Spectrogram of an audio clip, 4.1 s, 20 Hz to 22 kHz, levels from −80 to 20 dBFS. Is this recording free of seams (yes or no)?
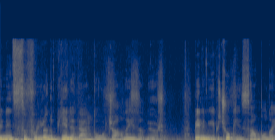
yes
